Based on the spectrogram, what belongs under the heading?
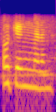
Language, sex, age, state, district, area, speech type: Tamil, female, 30-45, Tamil Nadu, Coimbatore, rural, conversation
